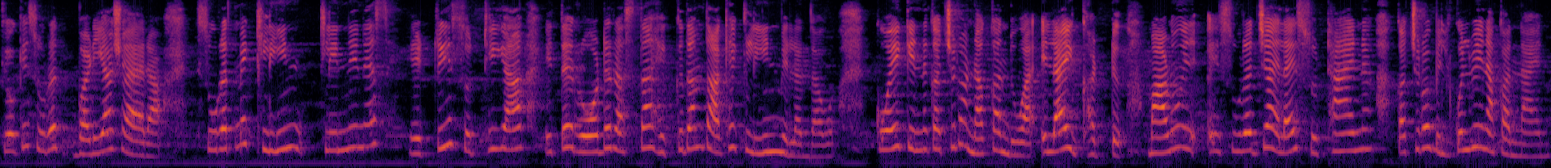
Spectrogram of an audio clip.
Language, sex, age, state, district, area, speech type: Sindhi, female, 18-30, Gujarat, Surat, urban, spontaneous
